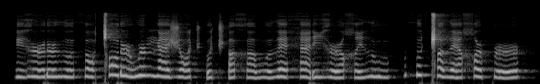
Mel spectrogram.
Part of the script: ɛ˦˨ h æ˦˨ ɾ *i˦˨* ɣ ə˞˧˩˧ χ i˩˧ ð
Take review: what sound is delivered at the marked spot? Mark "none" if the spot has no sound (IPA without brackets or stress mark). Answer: i˦˨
